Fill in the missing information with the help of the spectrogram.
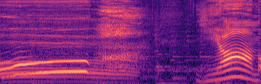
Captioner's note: gasping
